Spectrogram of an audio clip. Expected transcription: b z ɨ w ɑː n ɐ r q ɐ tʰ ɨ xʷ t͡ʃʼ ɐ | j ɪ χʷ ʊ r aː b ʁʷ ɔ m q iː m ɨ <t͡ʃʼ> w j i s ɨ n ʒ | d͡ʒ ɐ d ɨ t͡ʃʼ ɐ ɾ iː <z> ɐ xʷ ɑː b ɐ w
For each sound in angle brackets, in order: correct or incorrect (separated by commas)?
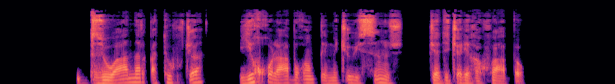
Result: correct, incorrect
